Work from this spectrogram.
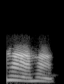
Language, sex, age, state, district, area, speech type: Kannada, female, 45-60, Karnataka, Bangalore Urban, rural, conversation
